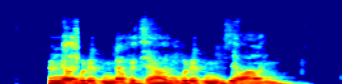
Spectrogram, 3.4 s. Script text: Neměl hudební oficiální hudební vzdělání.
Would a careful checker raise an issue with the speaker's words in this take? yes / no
no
